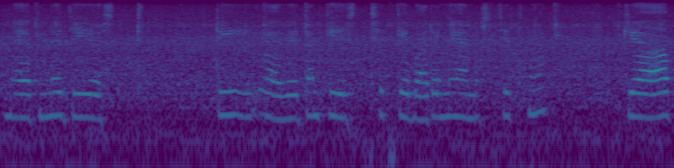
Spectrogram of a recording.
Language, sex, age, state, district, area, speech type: Hindi, female, 60+, Uttar Pradesh, Ayodhya, urban, read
